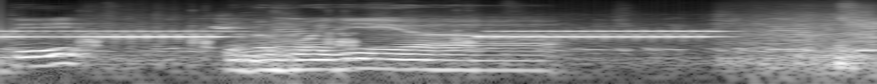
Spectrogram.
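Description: A steady electronic tone of two pitches sounding together, heard twice for about a second each, under a man speaking in French.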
